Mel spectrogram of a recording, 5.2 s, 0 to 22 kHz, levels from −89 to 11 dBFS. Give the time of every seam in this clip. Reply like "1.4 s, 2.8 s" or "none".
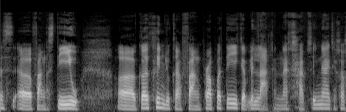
3.7 s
